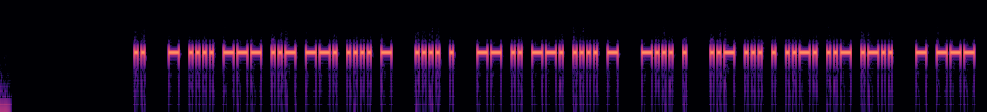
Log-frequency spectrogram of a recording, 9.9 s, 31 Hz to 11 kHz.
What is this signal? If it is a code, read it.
Morse code, heard as a keyed tone, about 36 wpm, 700 Hz. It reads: I THOUGHT HE MIGHT BE USEFUL TO
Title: Sentences from Top 1000 Words - Review Part 4 - 35wpm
